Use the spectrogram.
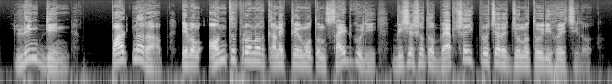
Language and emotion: Bengali, neutral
